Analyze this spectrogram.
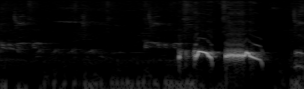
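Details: Spotted dove song played to lure other doves into calling: faint low rumbling and a thin tone, then a burst of loud, throaty, hollow coos with an upward-bending inflection, ending in a short final coo.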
